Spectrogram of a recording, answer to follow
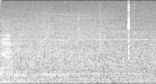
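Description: Steady rumble of city traffic from the street below, mixed with wind on the microphone.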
